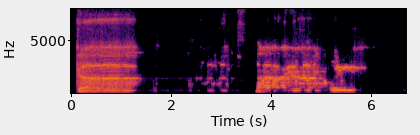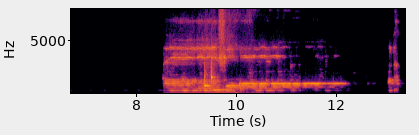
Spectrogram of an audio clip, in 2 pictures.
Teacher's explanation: dengung antara Ain ke Sad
